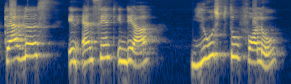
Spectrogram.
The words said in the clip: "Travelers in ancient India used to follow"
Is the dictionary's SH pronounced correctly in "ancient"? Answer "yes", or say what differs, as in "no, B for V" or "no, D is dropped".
no, S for SH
